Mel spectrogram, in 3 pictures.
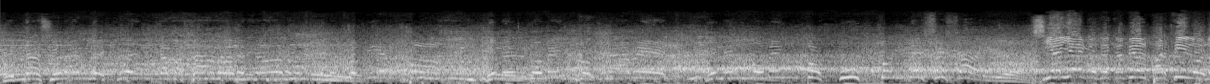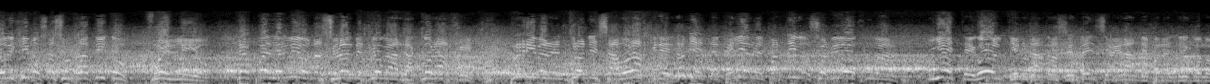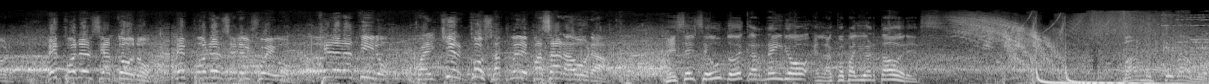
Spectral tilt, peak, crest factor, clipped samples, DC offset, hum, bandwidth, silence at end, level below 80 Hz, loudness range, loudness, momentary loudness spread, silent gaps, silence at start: -4 dB/octave; 0 dBFS; 12 dB; under 0.1%; under 0.1%; none; 13.5 kHz; 0 s; -26 dBFS; 1 LU; -12 LUFS; 3 LU; none; 0 s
